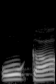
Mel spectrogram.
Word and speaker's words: woke: नाम है Mohan, WOKE, last में ई रहेगा और उससे पहले वोवेल ओ रहेगा, तो ओ का क्या उच्चारण होगा, ओ उच्चारण होगा, तो क्या पढ़ेंगे, ओक, और ई साइलेंट रहेगा।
